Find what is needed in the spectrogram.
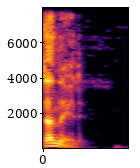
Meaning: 1. tunnel 2. stretched ear piercing, flesh tunnel, gauge
- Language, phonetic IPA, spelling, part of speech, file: Russian, [tɐˈn(ː)ɛlʲ], тоннель, noun, Ru-тоннель.ogg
